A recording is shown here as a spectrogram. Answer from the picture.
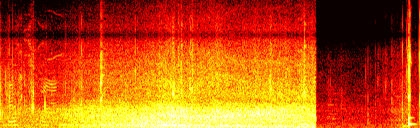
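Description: A motor vehicle's engine and tyres passing close by, swelling over about a second to a loud, steady rush, then cutting off suddenly.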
